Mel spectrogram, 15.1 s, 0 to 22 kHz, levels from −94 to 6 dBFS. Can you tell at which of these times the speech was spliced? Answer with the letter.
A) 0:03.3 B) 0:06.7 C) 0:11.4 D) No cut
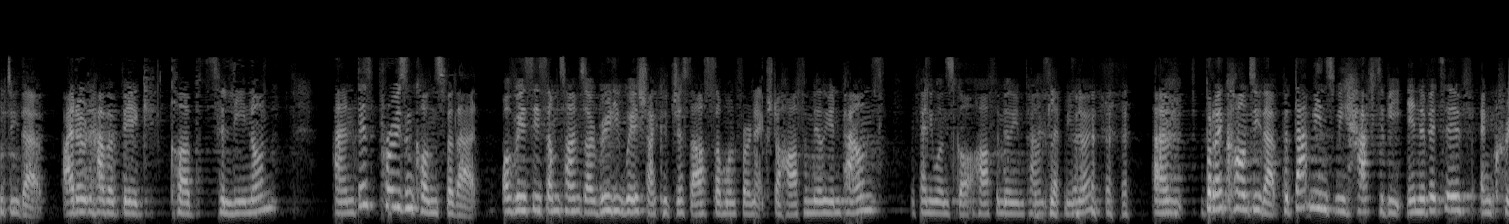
D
